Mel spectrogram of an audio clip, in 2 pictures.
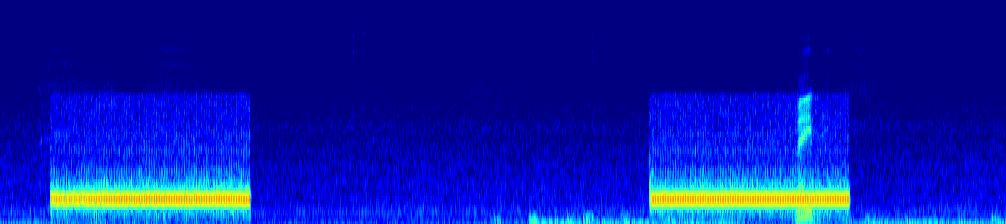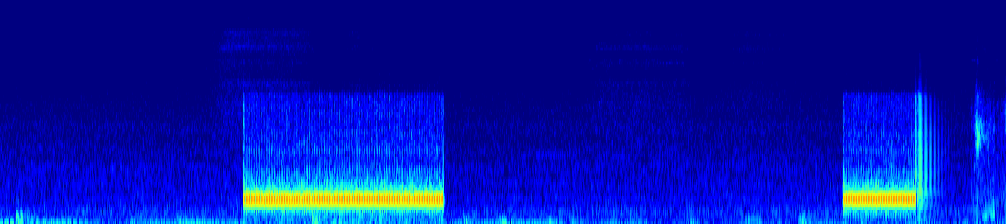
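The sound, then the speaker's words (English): Ringback tone of an outgoing phone call: a steady, loud electronic tone lasting about two seconds, repeating every six seconds with quiet gaps, four rings, the last cut short. “Let's hope that number works.”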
